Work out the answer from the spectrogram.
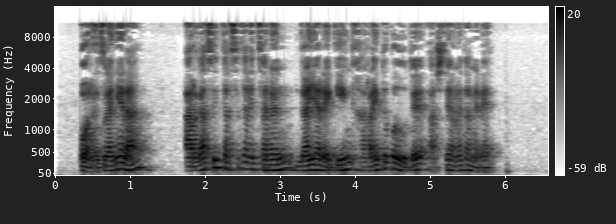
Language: Basque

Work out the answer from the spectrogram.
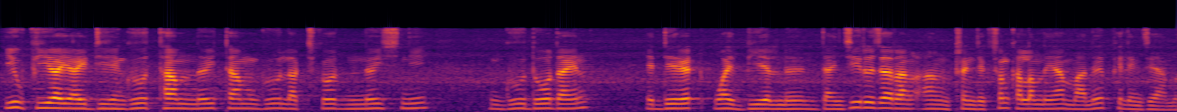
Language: Bodo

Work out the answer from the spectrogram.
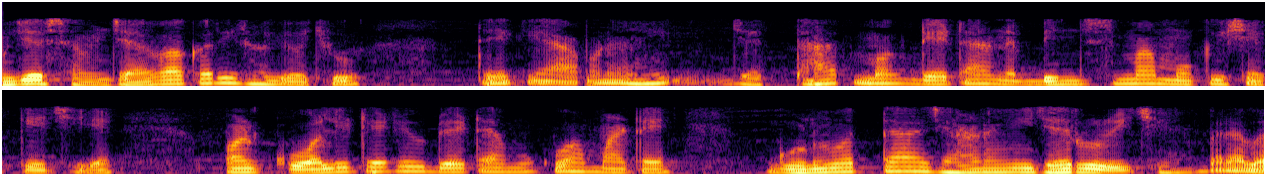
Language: Gujarati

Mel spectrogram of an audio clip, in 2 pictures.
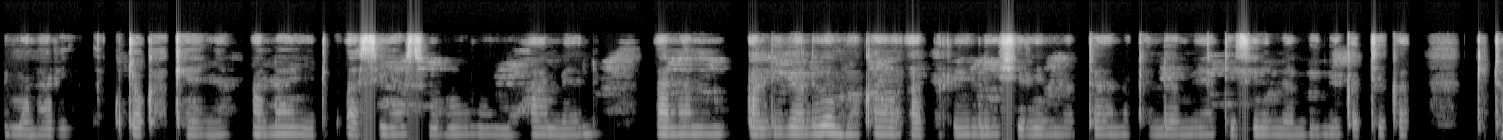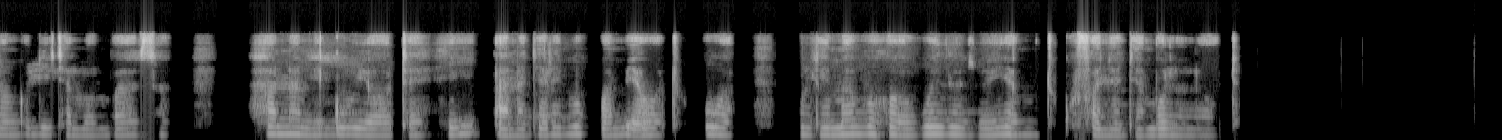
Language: Swahili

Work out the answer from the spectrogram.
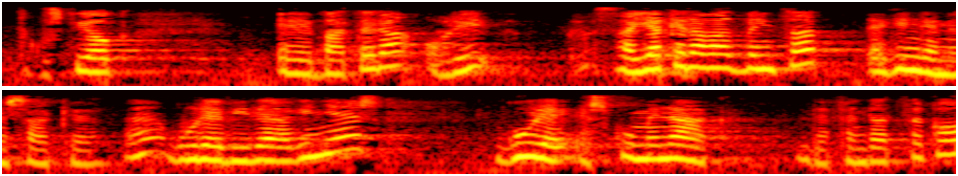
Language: Basque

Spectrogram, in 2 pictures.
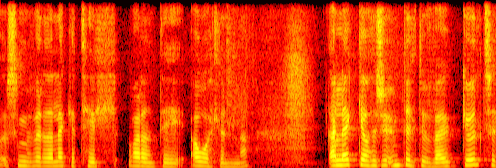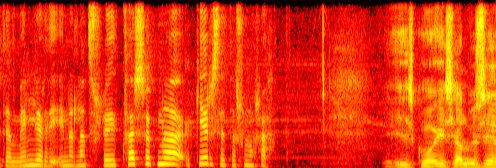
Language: Icelandic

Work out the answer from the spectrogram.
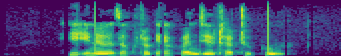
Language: Swahili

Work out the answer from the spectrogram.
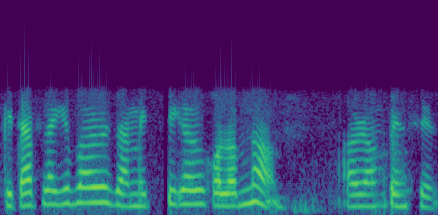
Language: Assamese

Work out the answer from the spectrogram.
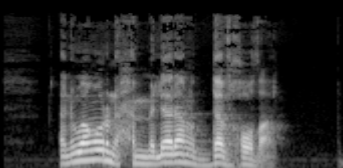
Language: Kabyle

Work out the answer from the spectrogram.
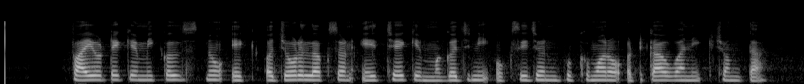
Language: Gujarati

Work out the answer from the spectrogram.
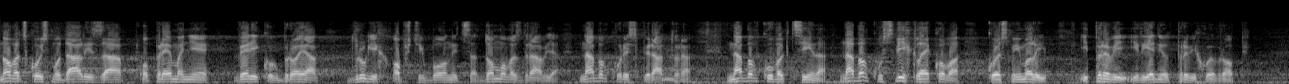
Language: Serbian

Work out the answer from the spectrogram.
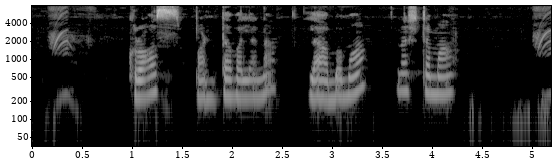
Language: Telugu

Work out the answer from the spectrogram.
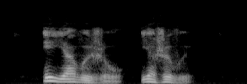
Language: Belarusian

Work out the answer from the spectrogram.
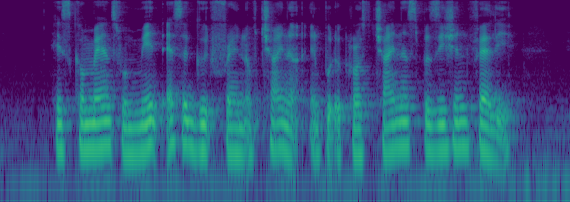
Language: English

